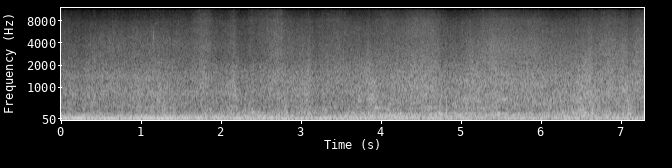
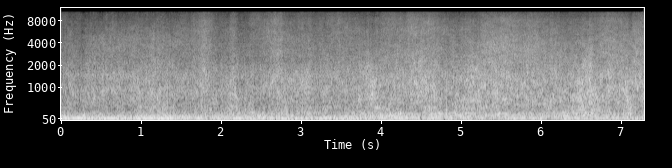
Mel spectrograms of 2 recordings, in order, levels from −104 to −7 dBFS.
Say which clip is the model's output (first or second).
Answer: second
